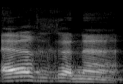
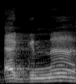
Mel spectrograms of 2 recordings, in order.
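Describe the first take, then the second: First: The consonant is a throaty gh sound. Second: The consonant is a plain g sound. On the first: The speaker calls it right. "Agh, c'est pas agna" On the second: The speaker calls it wrong. "Agna, c'est faux"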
